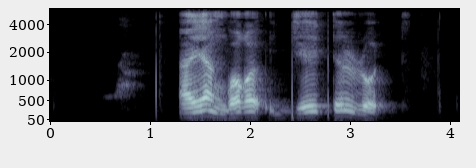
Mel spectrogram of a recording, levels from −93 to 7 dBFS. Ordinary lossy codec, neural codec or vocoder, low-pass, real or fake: Opus, 64 kbps; none; 5.4 kHz; real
